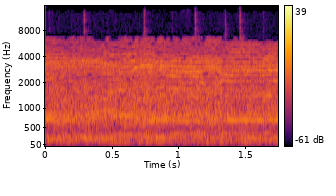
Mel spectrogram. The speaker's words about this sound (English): Listen to that crowd. That's what they've been waiting for. Hosni Mubarak has gone.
